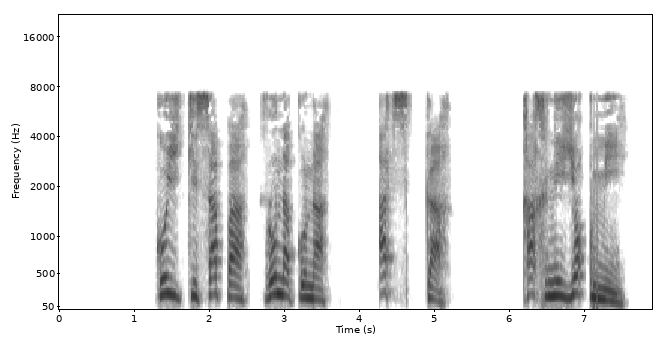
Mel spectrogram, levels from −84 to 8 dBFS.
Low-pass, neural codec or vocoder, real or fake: 7.2 kHz; none; real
